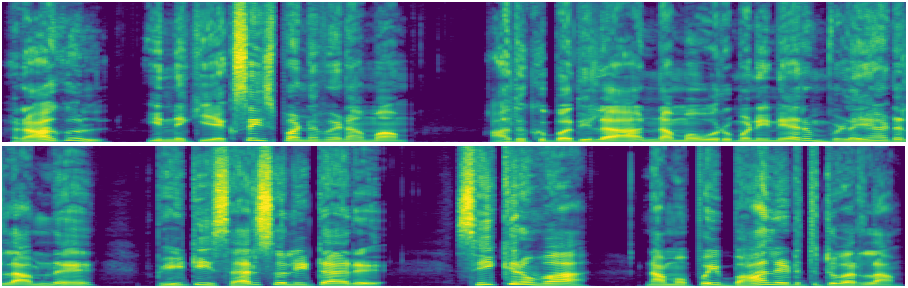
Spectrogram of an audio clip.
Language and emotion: Tamil, surprised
